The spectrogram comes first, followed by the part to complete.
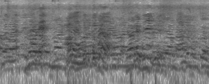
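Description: Several people talking at once, voices overlapping in continuous chatter.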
